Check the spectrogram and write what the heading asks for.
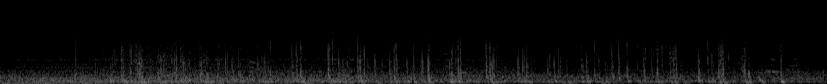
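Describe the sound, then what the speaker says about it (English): In the game Pillars of Eternity II, rapid, dense footfalls approach under a rumbling backdrop, a steady, busy patter that fills the whole stretch at low level. "We hear footsteps. Something approaches."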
